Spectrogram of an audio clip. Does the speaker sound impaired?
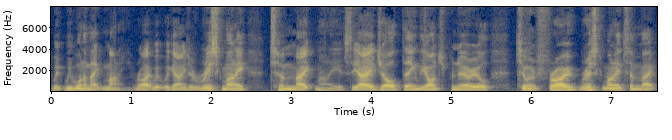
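No.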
